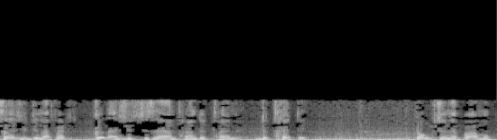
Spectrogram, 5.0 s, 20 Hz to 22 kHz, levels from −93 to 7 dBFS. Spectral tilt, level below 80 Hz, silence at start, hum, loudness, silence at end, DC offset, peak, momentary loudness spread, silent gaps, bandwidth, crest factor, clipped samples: -6.5 dB/octave; -22 dBFS; 0 s; none; -18 LUFS; 0 s; under 0.1%; -2 dBFS; 4 LU; none; 6.6 kHz; 14 dB; under 0.1%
